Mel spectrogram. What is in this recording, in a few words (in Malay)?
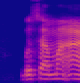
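"bersamaan", Malay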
